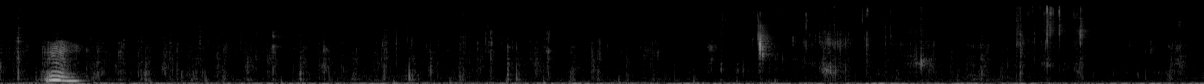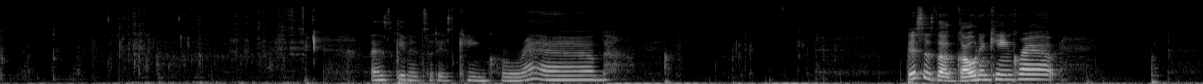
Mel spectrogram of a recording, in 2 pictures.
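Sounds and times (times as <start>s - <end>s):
crunchy chewing: 0.0s - 15.5s, 18.5s - 21.1s.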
